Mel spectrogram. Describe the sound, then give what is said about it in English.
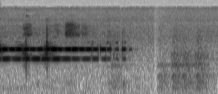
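Mobile phone ringtone: a short, bright electronic ring of steady high tones with a few quick pulses, cutting off after about half a second and leaving faint low noise. “Oh, sorry, that's my phone.”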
